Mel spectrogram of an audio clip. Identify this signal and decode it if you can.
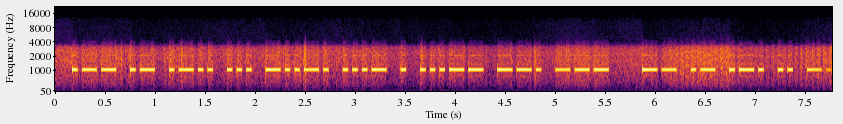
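Morse code, heard as a keyed tone, about 25 wpm, 1040 Hz, with radio noise. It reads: WALS/VE3GO MARIT
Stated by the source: Morse from KPH's Night of Nights XX maritime radiotelegraphy event, received in Chiapas, Mexico about 3,800 km away on a Kenwood R-600 with a grounded 10 m long-wire antenna.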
